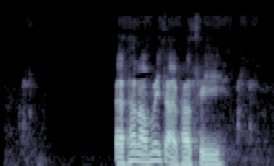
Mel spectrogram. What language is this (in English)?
Thai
